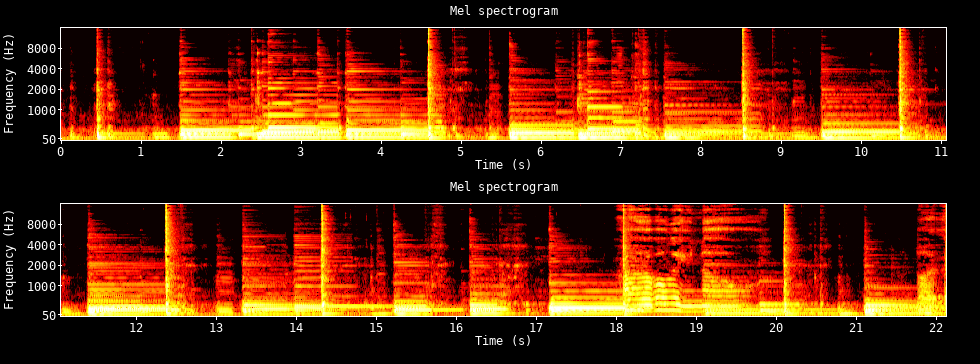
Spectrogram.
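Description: Acoustic guitar playing a strummed chord intro: chords struck roughly every second or two, each left ringing.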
